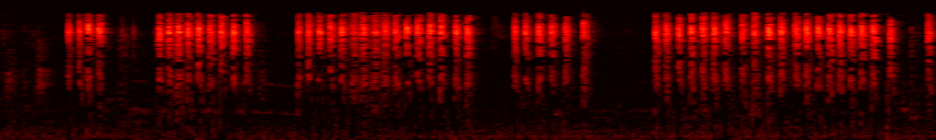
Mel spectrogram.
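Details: House sparrows fighting, in a recording used for training songbirds: bursts of rapid, harsh, high chirps in dense chattering runs lasting about a second, broken by short pauses.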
